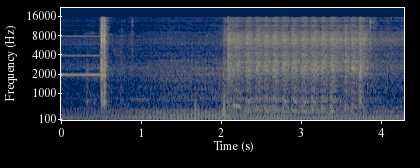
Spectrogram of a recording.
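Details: 2014 Toyota Vios: starter cranks for over a second with uneven rhythm before the engine catches and settles into idle; slow, reluctant hard start, cause not confirmed.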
